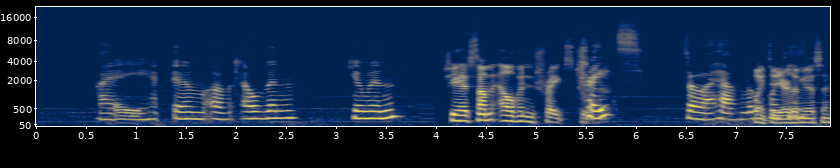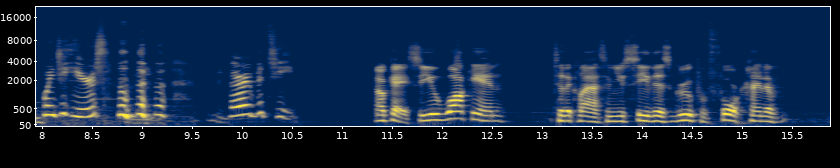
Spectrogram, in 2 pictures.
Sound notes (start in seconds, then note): 8.7 laughs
